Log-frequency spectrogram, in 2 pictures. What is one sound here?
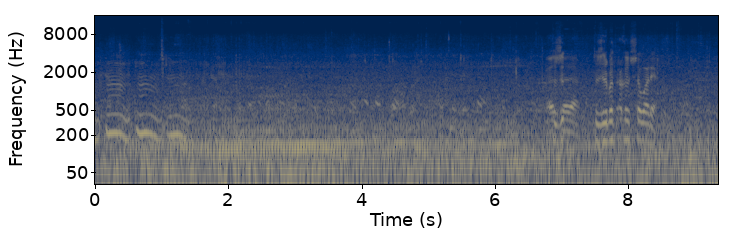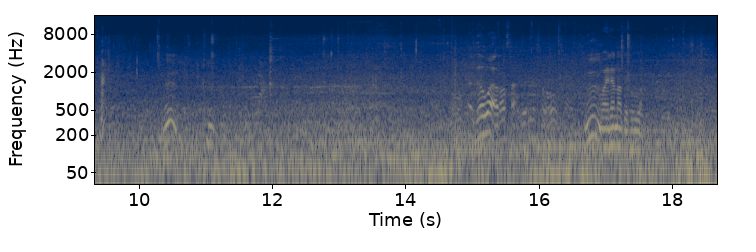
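Young men talk casually close by, outdoors.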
